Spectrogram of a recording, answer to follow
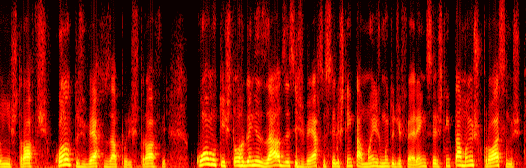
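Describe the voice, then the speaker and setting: A man's voice: on the high side, warm tone, highs cut off. A man with a Brazilian accent, teaching a podcast lesson in a casual, conversational way and answering his own questions. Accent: Brazilian Portuguese.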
